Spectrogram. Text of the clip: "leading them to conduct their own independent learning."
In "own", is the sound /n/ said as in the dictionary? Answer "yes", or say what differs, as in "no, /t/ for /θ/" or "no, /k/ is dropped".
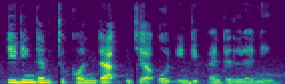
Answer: no, /l/ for /n/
